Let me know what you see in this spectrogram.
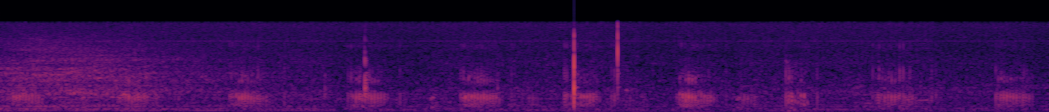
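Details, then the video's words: Loud purring from a domestic cat, a steady low rumble rising and falling with each breath about once per second, breathy bursts clearly pulsed, with a couple of sharp clicks midway. "The cat Daisy is purring loudly"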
